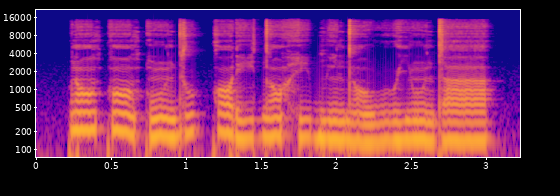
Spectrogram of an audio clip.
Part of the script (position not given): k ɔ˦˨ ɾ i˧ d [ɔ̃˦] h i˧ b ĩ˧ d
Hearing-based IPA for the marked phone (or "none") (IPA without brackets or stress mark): ɔ̃˦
